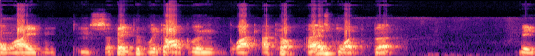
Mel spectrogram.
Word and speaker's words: ichor: He's effectively gargling black ichor. It is blood, but they don't have normal blood. Actually, And it's pronounced Icar. ichor, I say ichor, fuck off.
